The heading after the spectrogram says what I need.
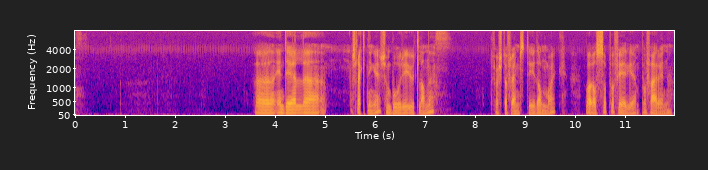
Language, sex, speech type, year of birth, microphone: Norwegian, male, spontaneous, 1972, Sennheiser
